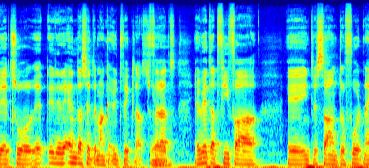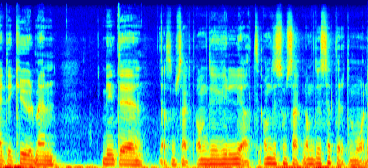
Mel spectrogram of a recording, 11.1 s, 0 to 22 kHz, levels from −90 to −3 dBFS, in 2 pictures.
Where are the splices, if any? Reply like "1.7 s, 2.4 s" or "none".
none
